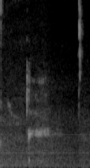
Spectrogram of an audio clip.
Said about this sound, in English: The whole surface is clickable, but also responds to your touch. But it clicks.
